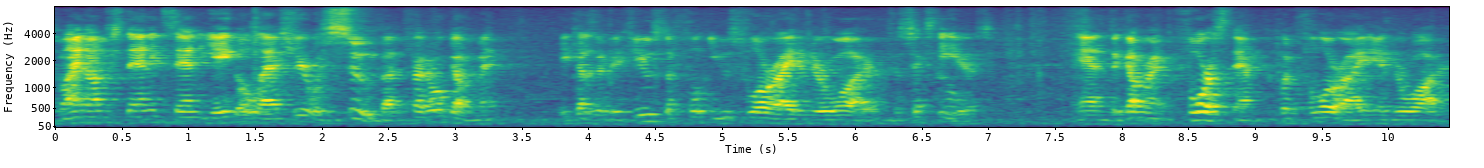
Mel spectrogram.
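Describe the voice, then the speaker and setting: Amid noticeable background noise and audible room echo, a man talks at a very fast pace with a fairly high pitch and lively intonation. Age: 60s. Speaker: local resident giving public comment. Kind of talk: public comment at council meeting.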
